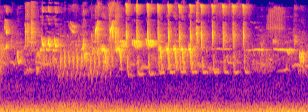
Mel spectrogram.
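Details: A nightingale's rapid staccato trills and ringing repeated notes form a busy, continuous song, with a soft, almost unbroken low rumble in the background.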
